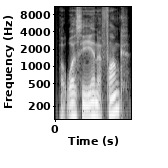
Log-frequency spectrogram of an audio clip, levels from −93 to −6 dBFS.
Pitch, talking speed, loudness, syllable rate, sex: 110 Hz, 315 wpm, -14 LUFS, 5.9 syllables/s, male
